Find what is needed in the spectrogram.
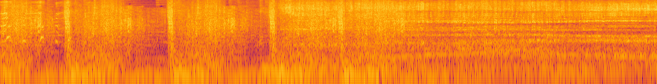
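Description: Heavy, deep booming thuds about once a second, sound-effect footsteps of a chasing T. rex, over dramatic music. The booms give way to held music tones for the last two seconds.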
